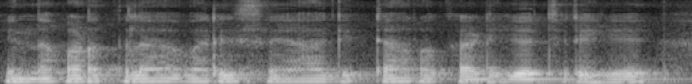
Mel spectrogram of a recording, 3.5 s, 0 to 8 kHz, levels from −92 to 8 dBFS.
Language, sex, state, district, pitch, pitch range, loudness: Tamil, male, Tamil Nadu, Kanyakumari, 105 Hz, 100-110 Hz, -18 LUFS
